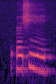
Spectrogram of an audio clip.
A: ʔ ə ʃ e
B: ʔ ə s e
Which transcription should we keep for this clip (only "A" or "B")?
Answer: A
